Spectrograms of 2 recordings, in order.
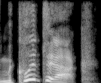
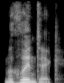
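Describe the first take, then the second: First: It is said in an excited tone. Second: It is said in a bored, flat tone.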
